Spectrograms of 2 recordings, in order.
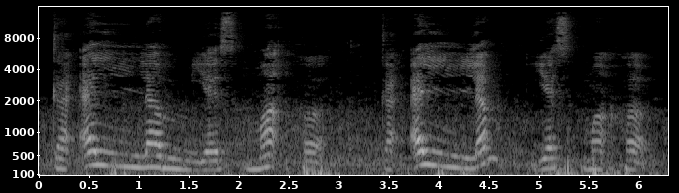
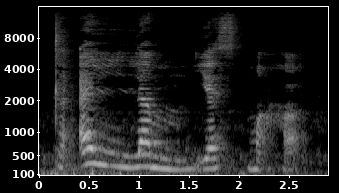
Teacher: Nun mati bertemu dengan huruf lam, lam tersebut tertarik dalam huruf nun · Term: idgham bila gunnah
